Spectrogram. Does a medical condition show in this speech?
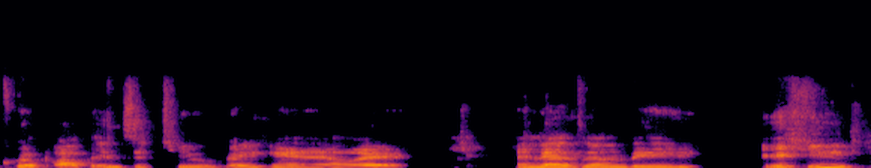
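Yes: cerebral palsy; from birth.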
